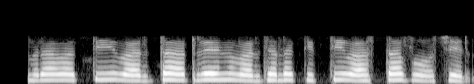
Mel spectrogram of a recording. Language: Marathi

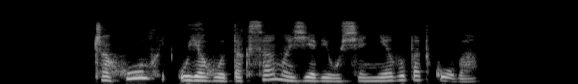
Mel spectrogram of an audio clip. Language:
Belarusian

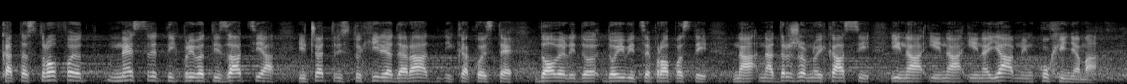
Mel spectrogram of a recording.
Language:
Serbian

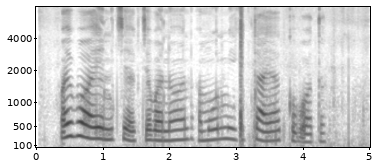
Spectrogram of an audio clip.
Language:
Kalenjin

